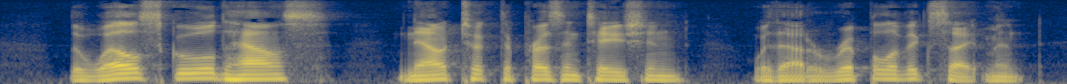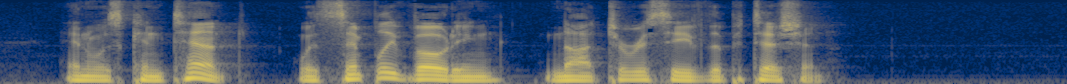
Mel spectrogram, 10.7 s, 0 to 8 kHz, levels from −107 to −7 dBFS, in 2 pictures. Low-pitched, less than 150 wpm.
Yes: low, 105 Hz; slow, 135 wpm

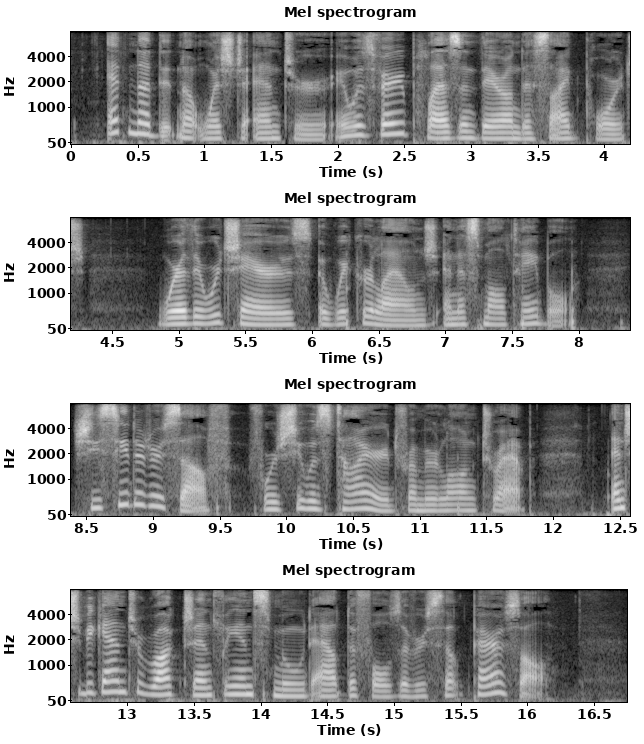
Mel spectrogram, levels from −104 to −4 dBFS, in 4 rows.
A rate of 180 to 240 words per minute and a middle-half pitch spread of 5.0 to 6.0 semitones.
Yes: average, 185 wpm; wide, 5.4 semitones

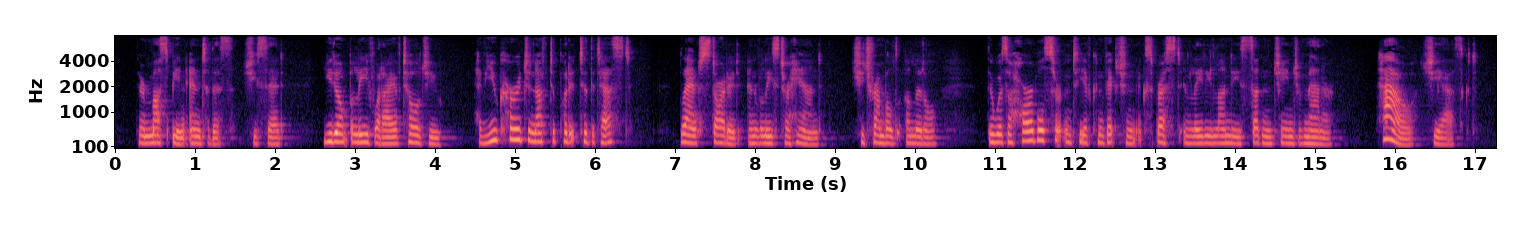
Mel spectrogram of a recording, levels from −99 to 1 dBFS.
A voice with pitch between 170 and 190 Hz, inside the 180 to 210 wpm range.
Yes: medium, 185 Hz; average, 190 wpm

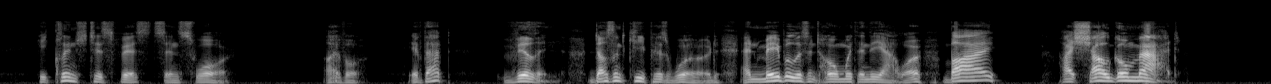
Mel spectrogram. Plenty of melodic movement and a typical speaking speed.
No: wide, 6.8 semitones; slow, 125 wpm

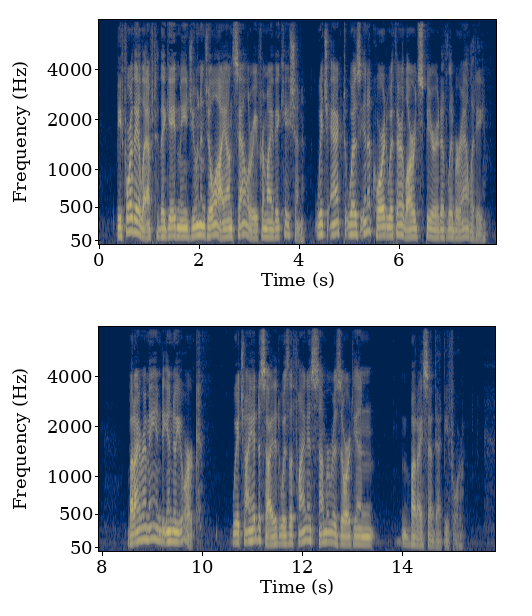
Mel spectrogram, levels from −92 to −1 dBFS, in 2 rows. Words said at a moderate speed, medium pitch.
No: average, 175 wpm; low, 115 Hz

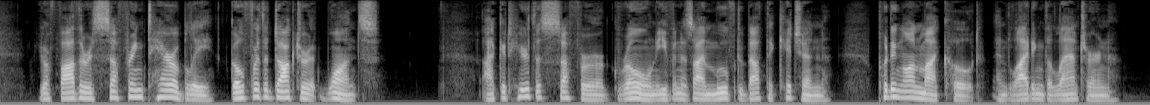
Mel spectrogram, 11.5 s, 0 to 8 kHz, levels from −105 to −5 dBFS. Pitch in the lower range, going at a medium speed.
Yes: low, 115 Hz; average, 165 wpm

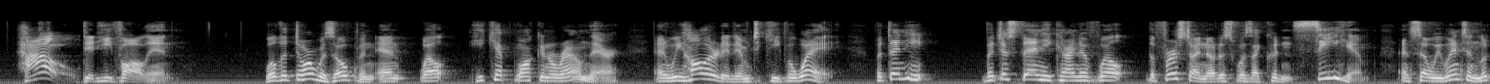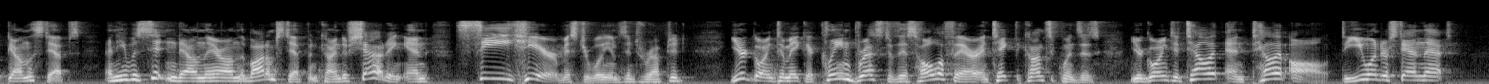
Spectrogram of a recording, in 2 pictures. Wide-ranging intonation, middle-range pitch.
Yes: wide, 7.5 semitones; medium, 160 Hz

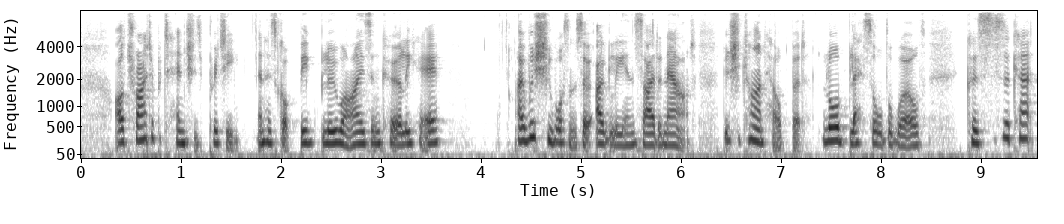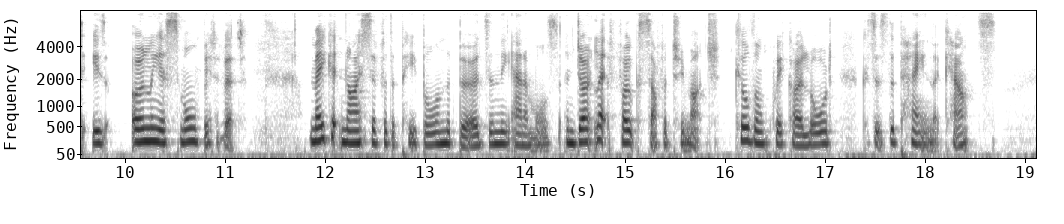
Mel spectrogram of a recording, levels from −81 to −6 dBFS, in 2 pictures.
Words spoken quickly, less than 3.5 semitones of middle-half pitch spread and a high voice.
Yes: fast, 230 wpm; average, 2.7 semitones; high, 210 Hz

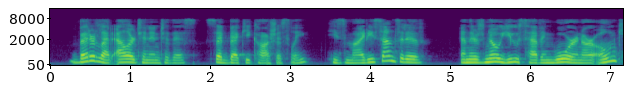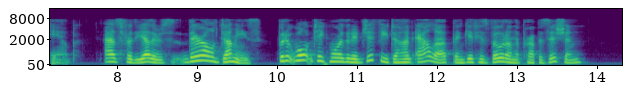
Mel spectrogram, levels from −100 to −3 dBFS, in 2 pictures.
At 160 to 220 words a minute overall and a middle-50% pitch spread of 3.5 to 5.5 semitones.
Yes: average, 195 wpm; average, 4.1 semitones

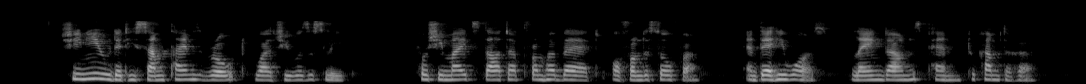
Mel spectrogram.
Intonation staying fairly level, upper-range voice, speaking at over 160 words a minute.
Yes: narrow, 1.3 semitones; high, 215 Hz; average, 190 wpm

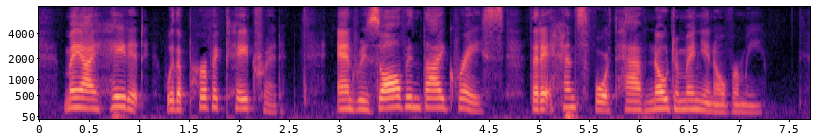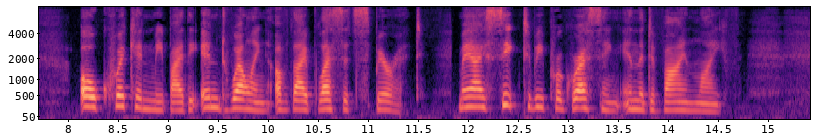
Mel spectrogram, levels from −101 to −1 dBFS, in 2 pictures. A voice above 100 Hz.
Yes: high, 190 Hz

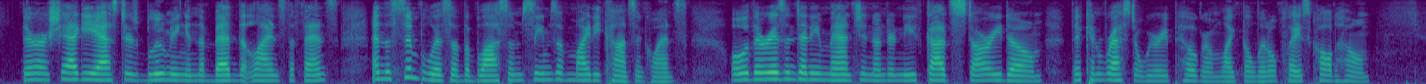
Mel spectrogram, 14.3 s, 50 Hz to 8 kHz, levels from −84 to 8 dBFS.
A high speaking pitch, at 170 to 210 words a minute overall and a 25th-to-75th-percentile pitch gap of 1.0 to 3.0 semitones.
Yes: high, 200 Hz; average, 180 wpm; narrow, 2.5 semitones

